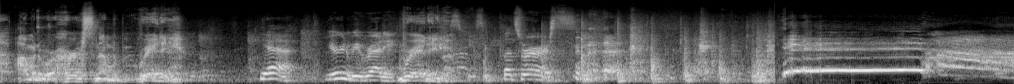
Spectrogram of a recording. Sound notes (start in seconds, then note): 5.7 laughter; 6.8 banging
